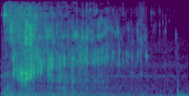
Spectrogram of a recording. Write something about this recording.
Pouring the water/coffee
Pouring water/coffee into a cup. Recorded with a Blue Yeti.
water, pouring, pour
